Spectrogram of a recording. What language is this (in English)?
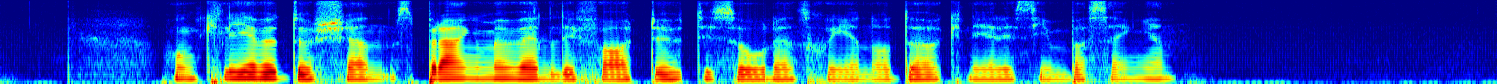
Swedish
